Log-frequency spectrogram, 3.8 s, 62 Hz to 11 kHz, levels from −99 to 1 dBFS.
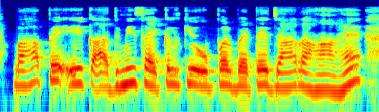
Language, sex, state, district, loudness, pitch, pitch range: Hindi, female, Karnataka, Bangalore, -14 LUFS, 210 Hz, 195-235 Hz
